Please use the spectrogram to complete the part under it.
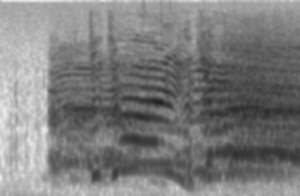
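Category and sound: crowd, bar crowd cheering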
